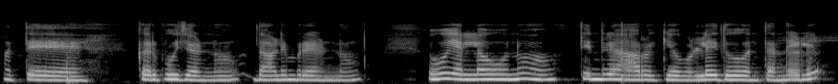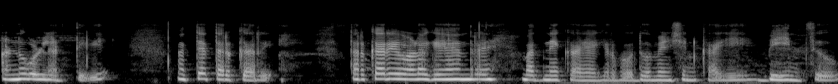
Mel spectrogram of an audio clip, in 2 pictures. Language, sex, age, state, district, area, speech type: Kannada, female, 45-60, Karnataka, Chitradurga, rural, spontaneous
